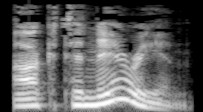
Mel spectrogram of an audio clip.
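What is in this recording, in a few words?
"octonarian", English, British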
